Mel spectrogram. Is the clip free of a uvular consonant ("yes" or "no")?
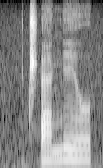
yes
